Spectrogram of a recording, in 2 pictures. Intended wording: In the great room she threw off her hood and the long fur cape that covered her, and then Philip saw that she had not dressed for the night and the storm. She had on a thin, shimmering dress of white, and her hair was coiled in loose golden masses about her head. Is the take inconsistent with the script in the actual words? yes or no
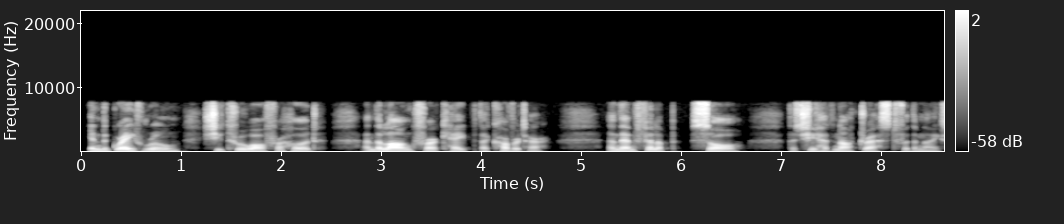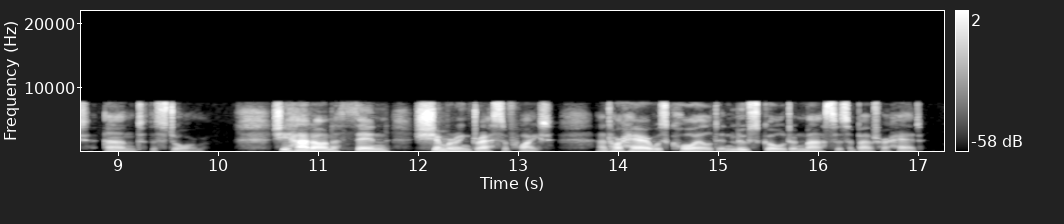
no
